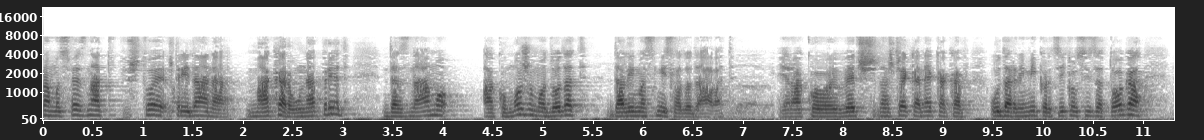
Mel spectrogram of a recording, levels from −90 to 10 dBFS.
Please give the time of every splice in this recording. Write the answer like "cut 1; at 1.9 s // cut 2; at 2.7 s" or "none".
cut 1; at 1.3 s // cut 2; at 7.3 s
